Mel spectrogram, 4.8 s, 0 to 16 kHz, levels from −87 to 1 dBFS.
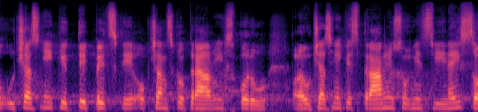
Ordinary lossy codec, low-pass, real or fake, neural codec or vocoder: AAC, 64 kbps; 14.4 kHz; fake; codec, 44.1 kHz, 2.6 kbps, SNAC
